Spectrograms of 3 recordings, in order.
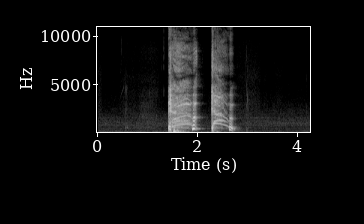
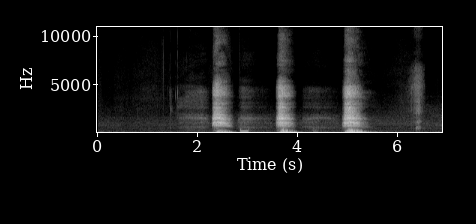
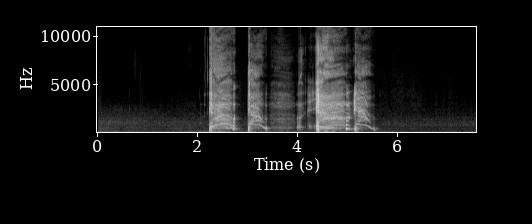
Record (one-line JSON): {"cough_length": "4.3 s", "cough_amplitude": 13874, "cough_signal_mean_std_ratio": 0.34, "exhalation_length": "6.9 s", "exhalation_amplitude": 8784, "exhalation_signal_mean_std_ratio": 0.33, "three_cough_length": "7.6 s", "three_cough_amplitude": 25082, "three_cough_signal_mean_std_ratio": 0.33, "survey_phase": "beta (2021-08-13 to 2022-03-07)", "age": "45-64", "gender": "Female", "wearing_mask": "No", "symptom_shortness_of_breath": true, "symptom_abdominal_pain": true, "symptom_fatigue": true, "symptom_fever_high_temperature": true, "symptom_headache": true, "symptom_loss_of_taste": true, "symptom_onset": "3 days", "smoker_status": "Never smoked", "respiratory_condition_asthma": false, "respiratory_condition_other": false, "recruitment_source": "Test and Trace", "submission_delay": "2 days", "covid_test_result": "Positive", "covid_test_method": "RT-qPCR", "covid_ct_value": 17.8, "covid_ct_gene": "N gene", "covid_ct_mean": 18.3, "covid_viral_load": "970000 copies/ml", "covid_viral_load_category": "Low viral load (10K-1M copies/ml)"}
